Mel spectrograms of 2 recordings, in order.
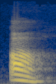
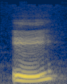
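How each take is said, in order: First: The letter is named the French way. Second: The letter is named the English way. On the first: "in French we pronounce it A" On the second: "in English"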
